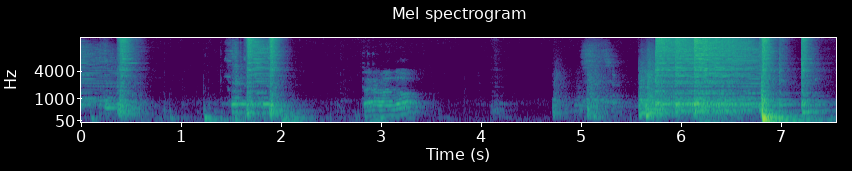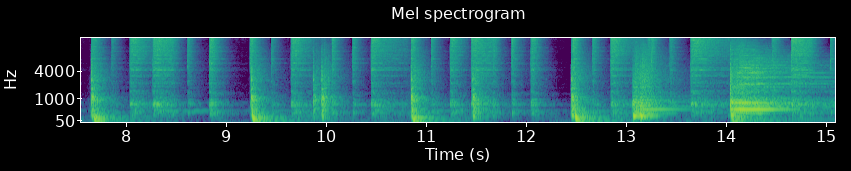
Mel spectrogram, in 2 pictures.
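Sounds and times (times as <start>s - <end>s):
snare drum: 5.1s - 15.0s
kick drum: 6.8s - 8.0s, 9.3s - 9.6s, 10.9s - 11.2s, 12.5s - 12.8s
cymbals: 12.6s - 15.0s.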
